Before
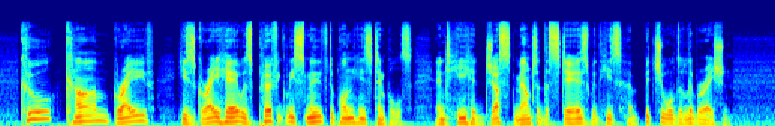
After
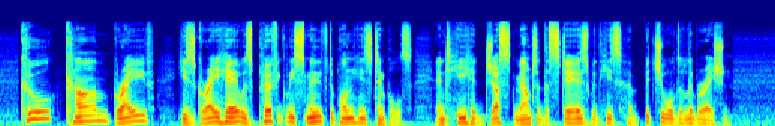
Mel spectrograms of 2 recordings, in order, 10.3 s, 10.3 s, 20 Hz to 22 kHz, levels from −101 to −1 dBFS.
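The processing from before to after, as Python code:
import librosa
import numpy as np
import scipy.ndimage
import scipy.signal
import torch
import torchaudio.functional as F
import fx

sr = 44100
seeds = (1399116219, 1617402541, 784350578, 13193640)

y = scipy.signal.sosfilt(scipy.signal.butter(2, 63.0, 'highpass', fs=sr, output='sos'), x)
y = y * librosa.db_to_amplitude(3.0)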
